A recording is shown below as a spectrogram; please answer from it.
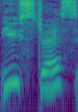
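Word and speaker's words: eustress: Um, you stress is EU stress. That's how it's spelled.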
